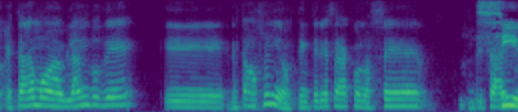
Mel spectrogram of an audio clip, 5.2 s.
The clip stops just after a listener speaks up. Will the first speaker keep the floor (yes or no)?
no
